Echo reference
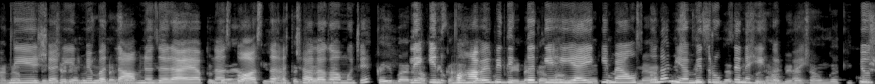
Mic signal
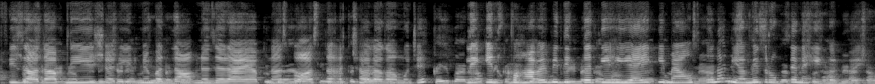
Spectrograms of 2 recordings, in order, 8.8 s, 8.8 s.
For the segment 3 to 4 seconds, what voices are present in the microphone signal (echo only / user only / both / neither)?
echo only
